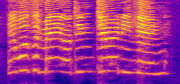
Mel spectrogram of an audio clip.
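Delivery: high, loud wailing protest of innocence; screamed, high-pitched denial; desperate plea. Acted. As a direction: cry it out shrilly, pleading with the constable. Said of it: "despite her pleas".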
